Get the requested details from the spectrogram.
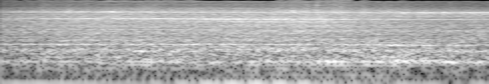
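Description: A train rumbles steadily along the tracks in Pittsburgh, a loud, continuous low roar with a faint metallic whine riding above it, with no voices.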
